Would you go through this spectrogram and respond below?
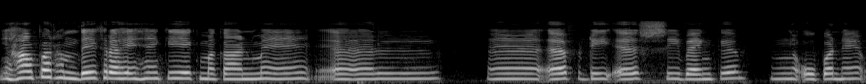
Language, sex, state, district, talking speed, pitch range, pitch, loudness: Hindi, female, Uttar Pradesh, Varanasi, 95 wpm, 250-275 Hz, 260 Hz, -23 LUFS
